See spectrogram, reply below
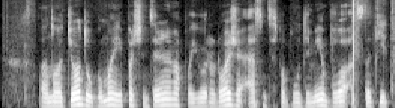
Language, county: Lithuanian, Kaunas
